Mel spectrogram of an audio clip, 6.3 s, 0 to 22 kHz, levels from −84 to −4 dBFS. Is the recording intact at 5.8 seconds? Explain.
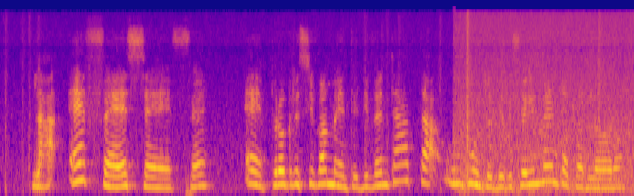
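Yes, the audio is intact at 5.8 seconds. The room's background noise sits about 11 dB below the speech there, and that noise belongs to the recording rather than to the system.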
